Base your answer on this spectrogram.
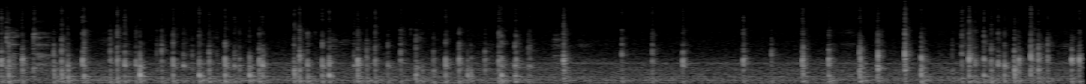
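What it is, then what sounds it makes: Glass tablet touchscreen tapped. Fingertips tap rapidly on the glass touchscreen of a flat white iPad during a rhythm game. The taps are short, dry clicks centered in the mid range with almost no ring, landing in quick, uneven bursts over a quiet background for about eleven seconds.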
